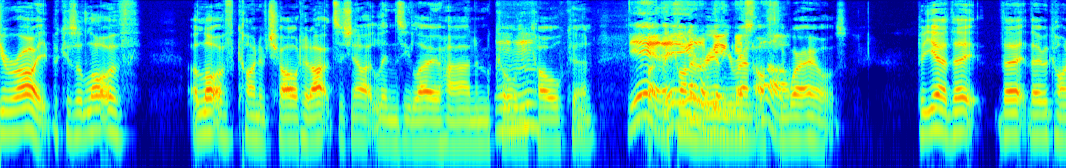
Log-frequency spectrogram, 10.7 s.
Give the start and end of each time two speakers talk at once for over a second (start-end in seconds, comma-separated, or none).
6.4-8.0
